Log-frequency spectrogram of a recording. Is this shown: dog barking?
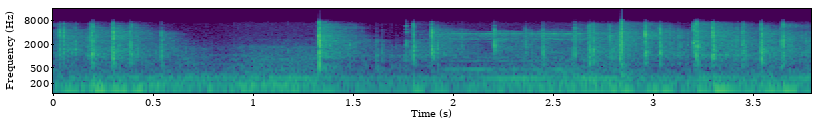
no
